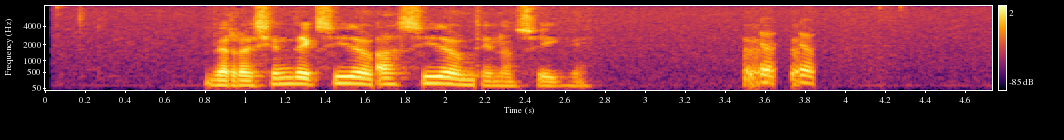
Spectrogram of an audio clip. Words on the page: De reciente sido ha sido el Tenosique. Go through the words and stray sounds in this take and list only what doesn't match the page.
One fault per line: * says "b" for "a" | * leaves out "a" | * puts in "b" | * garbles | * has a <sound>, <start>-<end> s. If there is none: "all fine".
* has a laugh, 3.5-3.9 s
